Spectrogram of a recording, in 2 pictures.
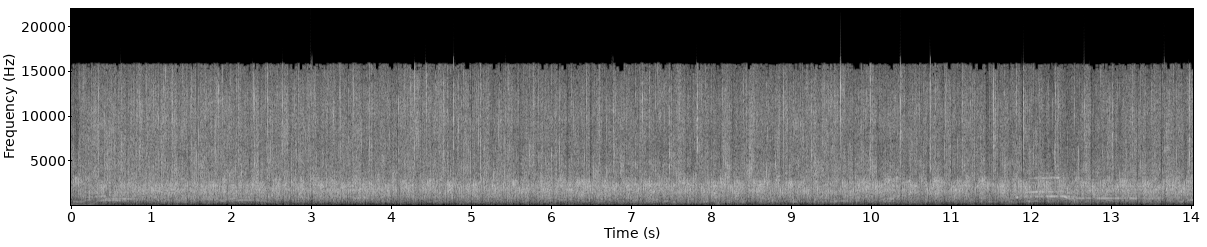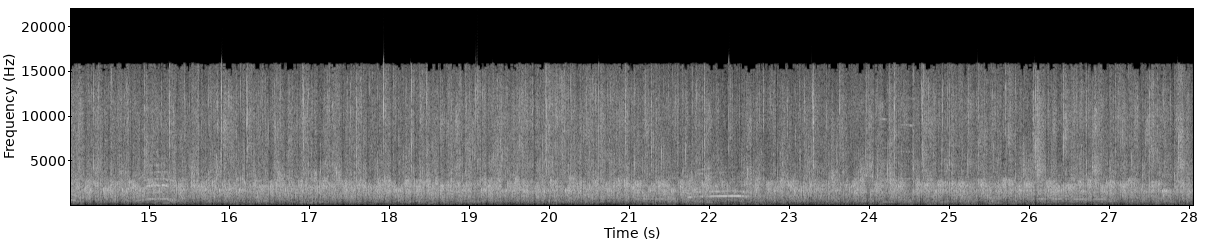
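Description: Audience applause, steady and sustained, with a few brief calls from the crowd rising above it.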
